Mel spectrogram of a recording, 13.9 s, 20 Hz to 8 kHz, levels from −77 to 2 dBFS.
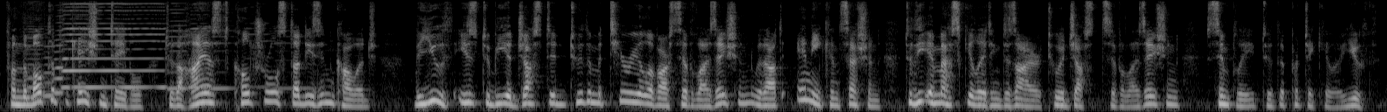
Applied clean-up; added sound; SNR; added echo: none; Harmonica; 7 dB; none.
